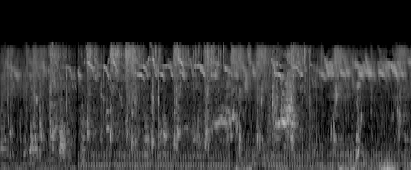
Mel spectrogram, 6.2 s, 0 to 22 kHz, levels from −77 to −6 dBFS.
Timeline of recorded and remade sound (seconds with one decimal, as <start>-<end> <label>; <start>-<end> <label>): 0.0-0.7 remade; 0.7-3.4 recorded; 3.4-4.0 remade; 4.0-4.7 recorded; 4.7-6.2 remade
